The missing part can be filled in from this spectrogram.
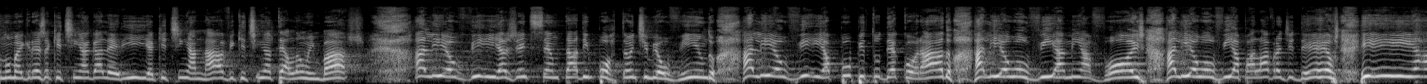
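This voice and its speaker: High, gravelly-voiced woman preaching fervently. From Brazil. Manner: dramatic storytelling, building to shouted exhortation. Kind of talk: emotional sermon. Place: church congregation.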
